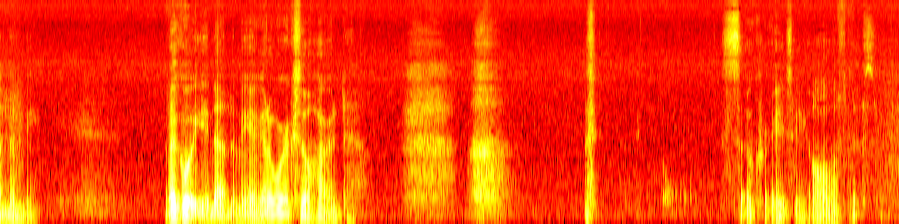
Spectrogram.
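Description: A man speaks quietly and playfully, very close to the microphone.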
